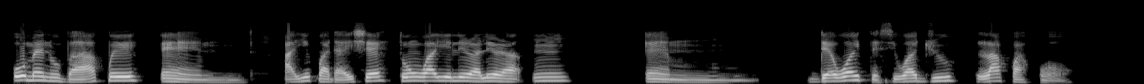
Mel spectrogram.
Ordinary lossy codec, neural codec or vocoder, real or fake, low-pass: none; none; real; 7.2 kHz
